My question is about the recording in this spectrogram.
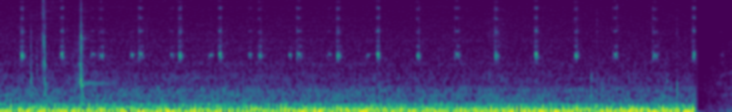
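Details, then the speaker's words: Dacia Duster hazard warning lights: crisp, even ticking about two and a half per second over steady idling rumble, same annoying sound as the indicators; hazard flasher working normally. "Could this have the most annoying indicator noise I've ever heard? You hear the same noise with the indicators. Or the hazards."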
